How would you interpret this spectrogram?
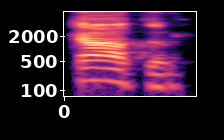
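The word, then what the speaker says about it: kater: If we replace that double t with one t, that a is going to sound much longer. Yeah. So, Carter is uh is spelled K A T E R. Yeah. So, that letter is going to be pronunciated much longer.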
